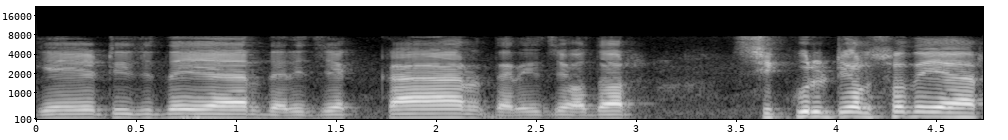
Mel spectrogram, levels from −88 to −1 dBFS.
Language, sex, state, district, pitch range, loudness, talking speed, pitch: English, male, Odisha, Malkangiri, 120-145 Hz, -17 LUFS, 175 wpm, 135 Hz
